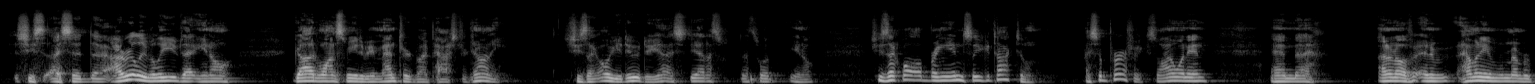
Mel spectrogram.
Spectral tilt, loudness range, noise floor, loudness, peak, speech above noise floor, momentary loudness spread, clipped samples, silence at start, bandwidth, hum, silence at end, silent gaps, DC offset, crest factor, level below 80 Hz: -6 dB/octave; 6 LU; -64 dBFS; -27 LUFS; -10 dBFS; 38 dB; 15 LU; under 0.1%; 0.15 s; 13.5 kHz; none; 0 s; none; under 0.1%; 18 dB; -76 dBFS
